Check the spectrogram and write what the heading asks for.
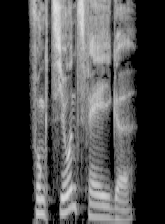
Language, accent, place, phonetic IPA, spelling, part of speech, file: German, Germany, Berlin, [fʊŋkˈt͡si̯oːnsˌfɛːɪɡə], funktionsfähige, adjective, De-funktionsfähige.ogg
- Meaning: inflection of funktionsfähig: 1. strong/mixed nominative/accusative feminine singular 2. strong nominative/accusative plural 3. weak nominative all-gender singular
